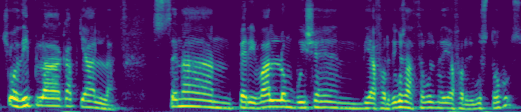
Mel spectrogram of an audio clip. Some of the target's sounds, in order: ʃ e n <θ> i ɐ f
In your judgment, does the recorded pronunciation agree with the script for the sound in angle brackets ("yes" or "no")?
no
